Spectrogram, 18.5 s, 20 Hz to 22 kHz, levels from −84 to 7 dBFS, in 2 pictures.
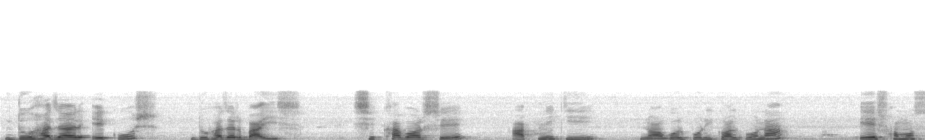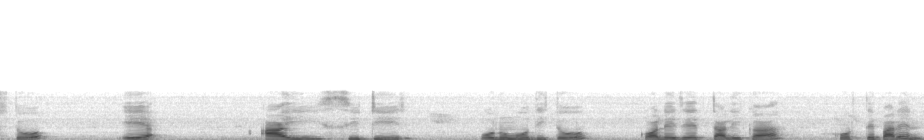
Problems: constant background noise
